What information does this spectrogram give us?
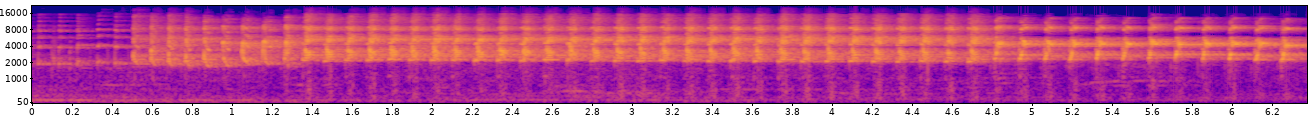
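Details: Lovebird giving ngekek as a lure for silent birds: after a quieter start, a sustained rapid rattle of shrill, buzzy chirps runs on evenly, several notes per second, with light background noise.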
